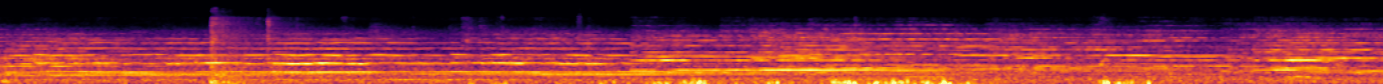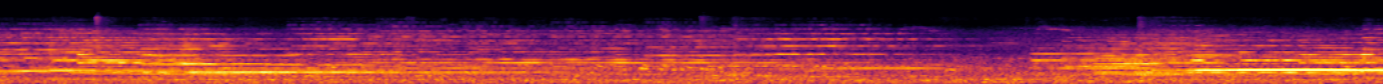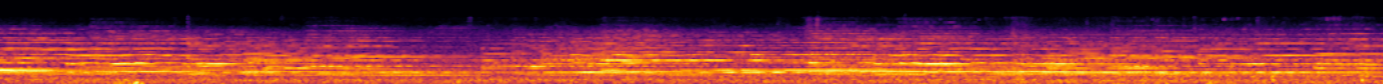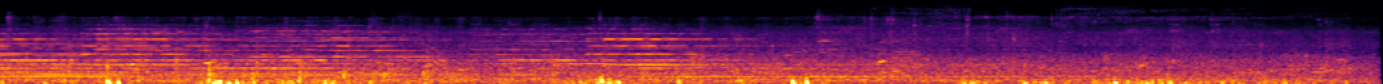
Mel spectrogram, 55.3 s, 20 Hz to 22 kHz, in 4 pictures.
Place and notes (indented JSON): {
  "title": "Oslo Rådhus, Oslo, Norvegia - The carillon in Oslo City",
  "date": "2019-08-12 16:00:00",
  "description": "Oslo: The carillon in the Oslo City Hall’s bell tower.",
  "latitude": "59.91",
  "longitude": "10.73",
  "altitude": "18",
  "timezone": "Europe/Oslo"
}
